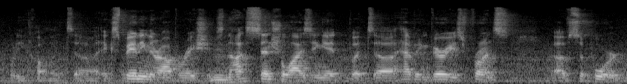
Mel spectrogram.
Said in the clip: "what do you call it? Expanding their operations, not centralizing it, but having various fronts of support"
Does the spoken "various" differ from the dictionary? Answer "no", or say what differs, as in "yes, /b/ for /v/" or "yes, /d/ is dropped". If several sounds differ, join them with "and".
no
